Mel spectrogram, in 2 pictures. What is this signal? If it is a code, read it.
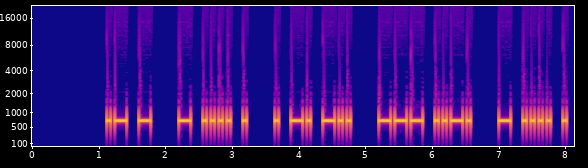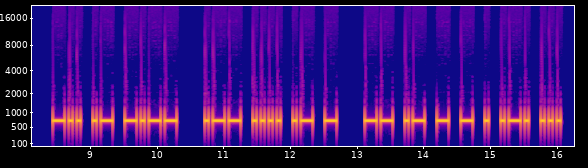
Morse code, heard as a keyed tone, about 20 wpm, 700 Hz. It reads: AT THE END OF THE DAY WHAT MATTERS
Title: Sentences with 6-Word Phrases - Spoken Beginning - 20wpm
